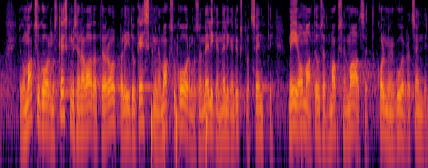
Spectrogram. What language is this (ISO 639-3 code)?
est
